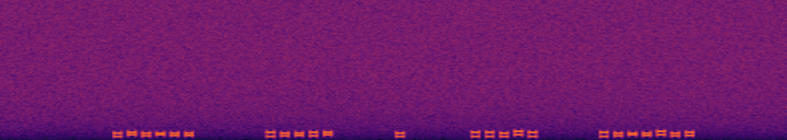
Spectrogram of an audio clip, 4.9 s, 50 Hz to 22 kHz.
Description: DTMF, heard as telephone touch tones, dialled by machine, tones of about 50 ms. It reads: 104*77 24750 1 221#2 24*7#48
